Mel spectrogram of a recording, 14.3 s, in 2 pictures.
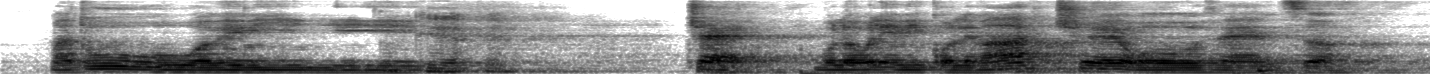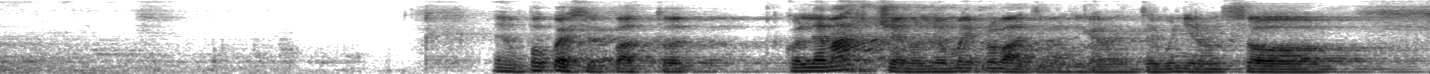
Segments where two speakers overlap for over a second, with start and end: none

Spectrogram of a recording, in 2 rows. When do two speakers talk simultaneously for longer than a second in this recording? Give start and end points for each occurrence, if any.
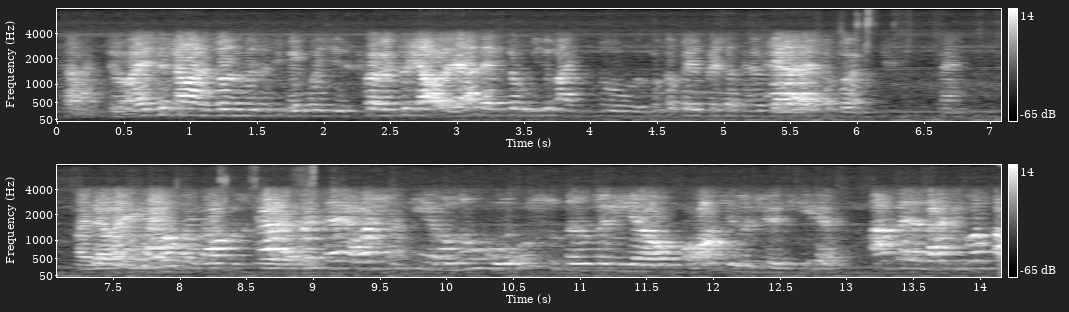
7.4-9.0

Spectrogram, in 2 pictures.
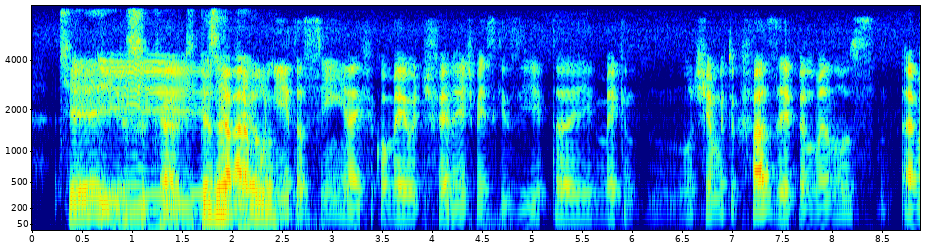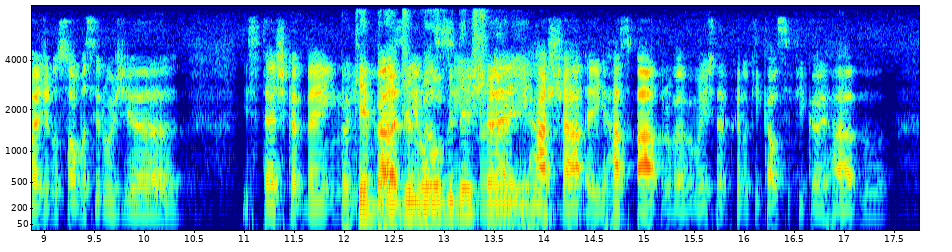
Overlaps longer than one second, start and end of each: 0.7-2.5, 12.0-14.1

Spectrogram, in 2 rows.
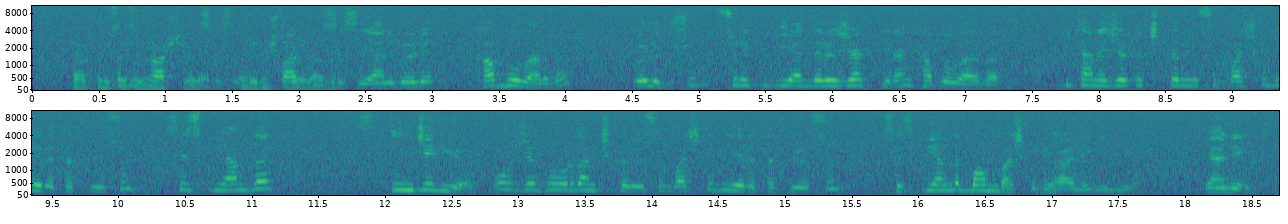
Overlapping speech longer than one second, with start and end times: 0.6-2.3

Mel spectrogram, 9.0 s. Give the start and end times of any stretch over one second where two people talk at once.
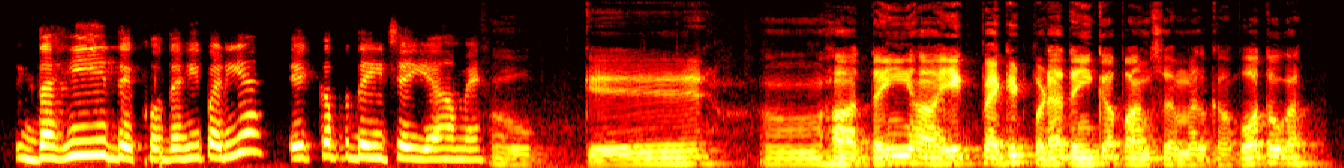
none

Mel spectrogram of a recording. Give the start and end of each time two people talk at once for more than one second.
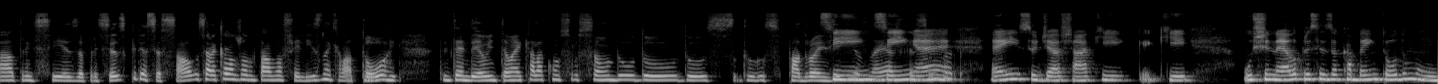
8.2-9.5

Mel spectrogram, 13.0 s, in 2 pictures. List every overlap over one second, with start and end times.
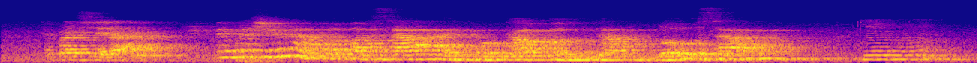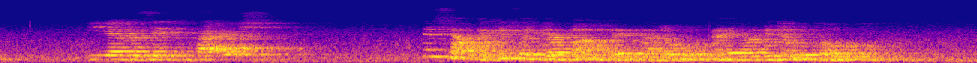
none

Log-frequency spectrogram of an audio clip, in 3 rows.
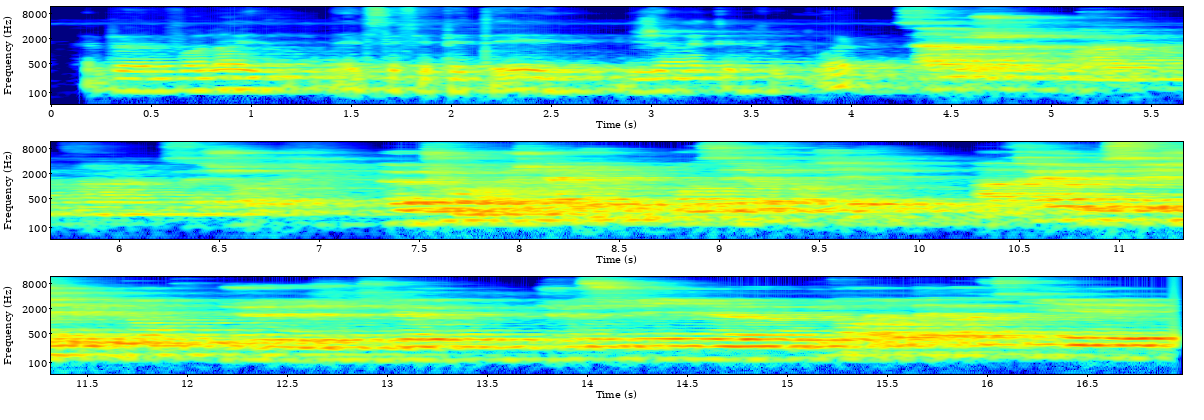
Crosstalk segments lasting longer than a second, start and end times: none

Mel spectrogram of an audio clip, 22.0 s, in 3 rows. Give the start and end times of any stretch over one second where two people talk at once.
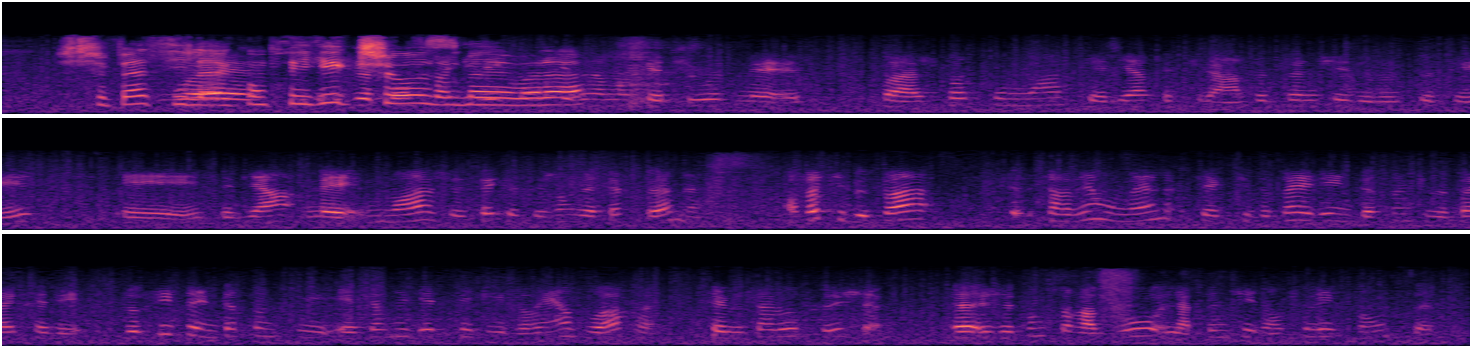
0.8-2.9

